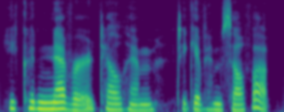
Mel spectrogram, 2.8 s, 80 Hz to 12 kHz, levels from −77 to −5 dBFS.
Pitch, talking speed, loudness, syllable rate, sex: 175 Hz, 190 wpm, -20 LUFS, 4.4 syllables/s, female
